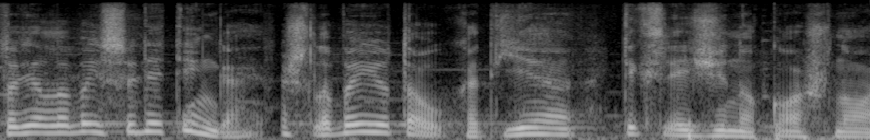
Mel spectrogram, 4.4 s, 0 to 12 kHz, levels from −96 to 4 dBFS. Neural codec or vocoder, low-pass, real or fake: none; 10.8 kHz; real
